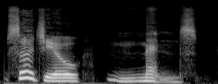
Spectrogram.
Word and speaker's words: Sergio Mendes: funk and bossa nova musician Sergei Mendes. I may have pronounced that wrong. Sergio Mendes. S-E-R-G-I-O-M-E-N-D-E-S.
